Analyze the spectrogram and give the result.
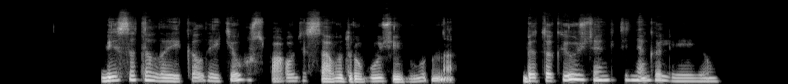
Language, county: Lithuanian, Vilnius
